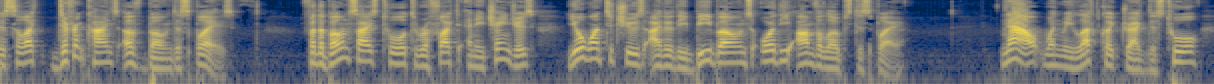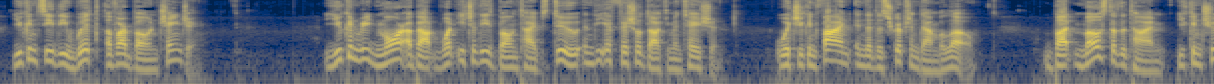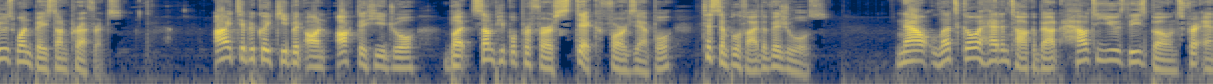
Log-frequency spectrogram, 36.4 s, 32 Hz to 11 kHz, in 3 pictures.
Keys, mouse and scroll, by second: 8.5 middle click, 9.4 click, 16.3 click, 17.9 click, 23.6 click, 28.1 click, 30.6 middle click, 31.3-31.7 scroll down 2, 32.6 click, 34.8 middle click.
